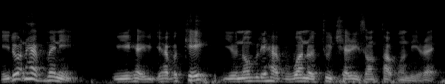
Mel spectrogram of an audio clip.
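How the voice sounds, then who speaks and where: The recording is very clean, with a silent background. A man with a fairly high voice talks at a fairly quick pace, his pitch varying in an ordinary way. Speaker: university lecturer. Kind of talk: lecture. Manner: fast.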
